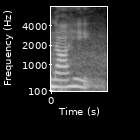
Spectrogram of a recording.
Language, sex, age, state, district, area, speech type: Marathi, female, 18-30, Maharashtra, Mumbai Suburban, urban, read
